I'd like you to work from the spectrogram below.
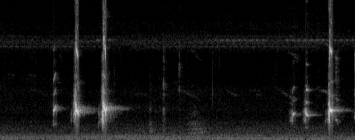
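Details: Sooty-headed bulbul singing briskly in the morning, heard as two separate phrases: three chirpy notes, a long pause, then three more notes ending in a stretched, slurred final note. The background is quiet.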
